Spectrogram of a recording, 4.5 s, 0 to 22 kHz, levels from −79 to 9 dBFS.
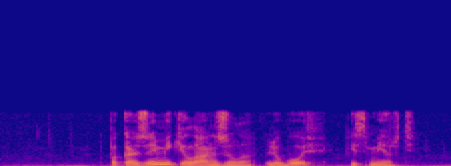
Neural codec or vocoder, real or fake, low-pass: none; real; 7.2 kHz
